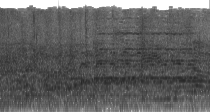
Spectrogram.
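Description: Audience cheering and whooping, with high, wavering shrieks over the crowd noise.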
